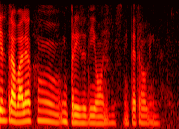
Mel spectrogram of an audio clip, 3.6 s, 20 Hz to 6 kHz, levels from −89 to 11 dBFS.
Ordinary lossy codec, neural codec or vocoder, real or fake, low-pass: none; none; real; 5.4 kHz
